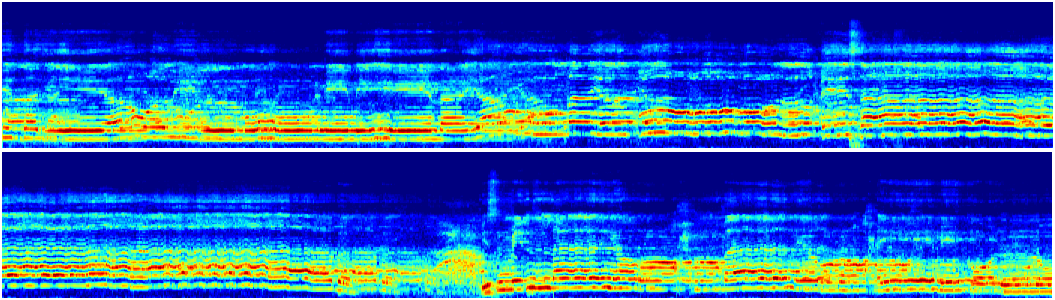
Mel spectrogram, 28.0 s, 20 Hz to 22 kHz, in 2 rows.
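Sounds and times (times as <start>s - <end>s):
man chanting a long note: 0.0s - 19.6s.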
